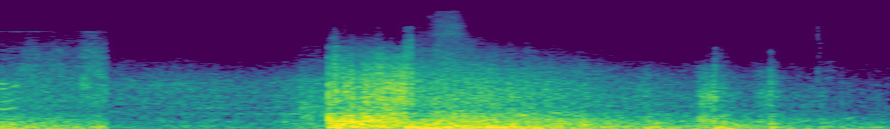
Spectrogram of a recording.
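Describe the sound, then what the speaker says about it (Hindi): A Ukrainian kamikaze drone strikes a crane in Moscow, setting off a loud, heavy blast that booms suddenly and then rumbles and fades over several seconds, with crackling and scattered pops, against a steady background roar. "क्रेन से टकराने के बाद जोरदार धमाका"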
